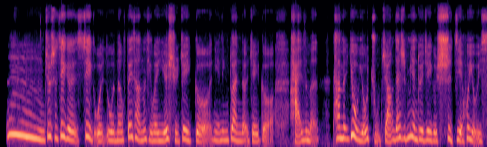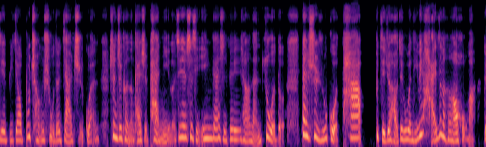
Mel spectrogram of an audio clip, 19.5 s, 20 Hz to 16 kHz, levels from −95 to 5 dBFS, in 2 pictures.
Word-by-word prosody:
嗯， 305 -10 +6
就 310 - +1
是 280 -3 -1
这 305 +4 +3
个 230 -5 +2
这 305 -4 0
个 210 - -9
我 195 - 0
我 210 -1 +1
能 205 +1 -3
非 295 +8 -1
常 235 -7 -3
能 235 - -2
体 215 - -5
会， 195 0 -1
也 200 +3 +3
许 230 -5 -3
这 215 +1 0
个 190 -1 -2
年 210 -1 -5
龄 215 0 -3
段 210 -6 -1
的 195 - -5
这 190 -2 -3
个 - - -7 0.3
孩 - - -1
子 220 - -2
们， 215 +2 -4 0.3
他 270 - 0
们 260 -2 +1
又 320 -8 +6
有 200 +1 +1
主 195 -6 -7
张， 195 +7 -3
但 255 +3 0
是 255 - -3
面 280 -1 +2
对 225 -1 +1
这 220 0 +1
个 195 -1 -2
世 250 +5 +4
界， 210 0 0
会 260 +4 -2
有 210 - -2
一 - - -5
些 210 +4 -2
比 200 0 -12
较 215 +1 -3
不 295 +9 -2
成 215 -5 -5
熟 200 - -5
的 200 +2 -4
价 190 - -4
值 180 - -4
观， 205 +6 -8 0.2
甚 305 -3 +3
至 260 0 +1
可 235 -2 -4
能 215 0 -8
开 205 -1 -4
始 - - -5
叛 - - -3
逆 - - -6
了， - - -14
这 280 - -2
件 280 0 +3
事 285 - +2
情 220 -5 -4
应 255 +1 +1
该 255 0 -1
是 225 -5 -5
非 230 +1 -2
常 195 -3 -5
难 165 -3 -7
做 245 +10 +1
的。 - - -6 0.3
但 345 -3 +6
是 280 0 +2
如 225 +4 -1
果 445 - +2
他 270 0 +3 0.2
不 315 - +1
解 200 - +3
决 220 +3 +2
好 190 -4 -3
这 245 - -1
个 225 - 0
问 225 -3 +2
题 205 - -5
因 250 - -1
为 340 - +6
孩 390 - -3
子 345 - +1
们 290 - +2
很 215 - -4
好 195 0 +4
哄 - - -8
嘛， - - -7 0.2
对 - - +1
225 Hz, 305 characters per minute, -23 LUFS, 205-265 Hz, 0.3 s, 嗯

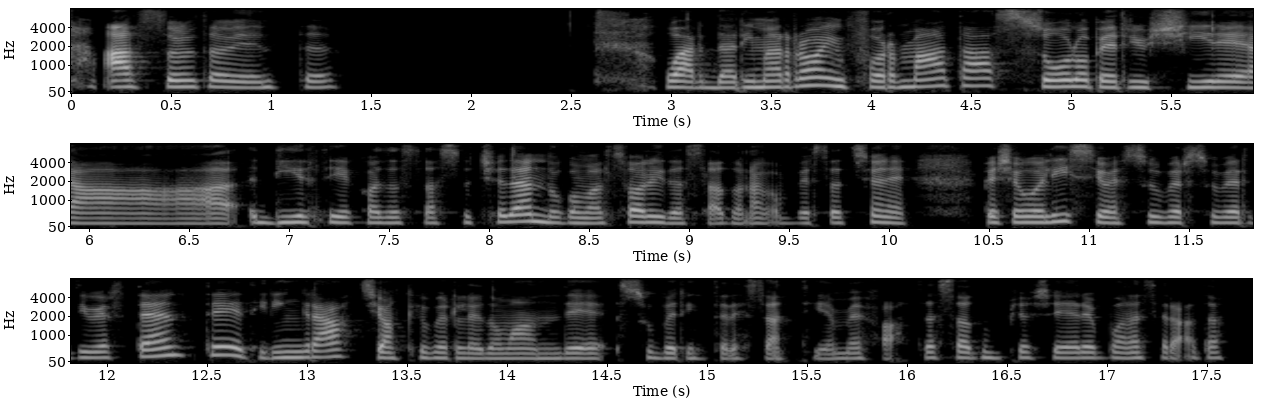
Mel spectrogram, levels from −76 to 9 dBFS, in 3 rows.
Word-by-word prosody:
Assolutamente. 225 -1 +4 1.7
Guarda, 205 -2 +4
rimarrò 220 +7 +4
informata, 245 +3 +2
solo 235 0 +3
per 215 -3 +3
riuscire 210 0 +1
a 175 -1 0
dirti, 210 +1 -1
che 200 - -1
cosa 195 -1 -3
sta 190 0 -8
succedendo. 220 +3 +2
Come 190 -1 -2
al 185 - -4
solito, 210 -3 +2
è - - -3
stata 180 0 -6
una 185 +2 -5
conversazione 190 +1 -4 0.4
piacevolissima 210 +1 +1
e - - -4
super, 200 -1 -2
super 195 -1 -3
divertente. 255 +8 +2
Ti - - -10
ringrazio 215 +3 +1
anche 190 +1 -4
per 190 -1 -4
le 180 -1 -3
domande 175 0 -3
super 185 -3 -5
interessanti 170 -1 -8
e 165 - -8
me 180 +1 -6
fa - - -10
t - - -35
è 200 - -2
stato 200 0 -4
un 195 - -7
piacere. 195 0 -3
Buona 190 0 -5
serata. 195 0 -7
200 Hz, 145 wpm, -25 LUFS, 190-220 Hz, 1.7 s, Assolutamente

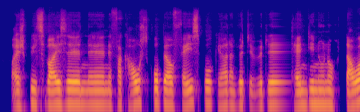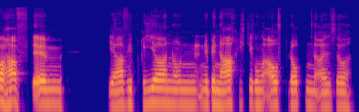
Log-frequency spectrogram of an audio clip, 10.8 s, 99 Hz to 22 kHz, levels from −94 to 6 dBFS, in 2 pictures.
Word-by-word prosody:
beispielsweise 140 +1 +2
'ne 140 0 -3
'ne 140 -1 -7
Verkaufsgruppe 140 +2 -1
auf 135 - 0
Facebook, 145 +1 -4
ja, 130 +1 -5
dann 135 -1 -10
würde 140 -2 -4
würde 140 +1 -1
Handy 135 +2 -2
nur 145 0 -2
noch 140 -1 -4
dauerhaft, 155 +3 +5
ähm, 150 -1 +4 0.7
ja, 135 +1 0
vibrieren 150 +1 +1
und 145 0 -4
'ne 145 - -2
Benachrichtigung 145 0 +1
aufploppen. 140 0 -2
Also, 130 0 -4
140 Hz, 120 wpm, -23 LUFS, 135-145 Hz, 0.7 s, dauerhaft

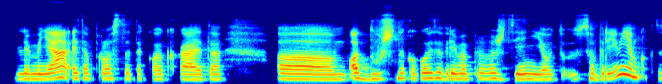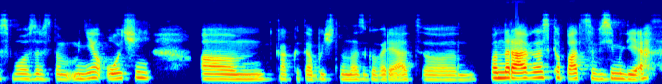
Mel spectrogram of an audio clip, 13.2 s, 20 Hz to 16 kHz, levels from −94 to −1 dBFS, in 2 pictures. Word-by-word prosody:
Для 180 +1 -3
меня 185 +6 +5
это 195 0 -3
просто 190 0 -6
такой 180 -1 -8
какая-то, 175 0 -2 0.5
а, 180 -3 +4
м, 170 0 -6
отдушина, 190 +1 0
какое-то 200 +2 -1
времяпровождение. 185 -2 -2
Я 170 - -1
вот, 170 0 -12
э, - - -15
со 190 +3 -7
временем, 255 - +2
как-то 195 - -18
с 190 - -14
возрастом, 180 -1 -7
мне 195 +4 -1
очень, 200 +3 -2 0.5
а, 175 -2 +3
м, 170 0 -3
как 170 -1 -10
это 165 - -5
обычно 165 +1 -8
у - - -1
нас 165 0 -4
говорят, 165 +1 -4
а, 155 -1 -5
м, 155 +1 -11
понравилось 210 +1 +8
копаться 195 -4 0
в - - -8
земле. 175 -2 0
180 Hz, 160 wpm, -24 LUFS, 170-195 Hz, 0.5 s, понравилось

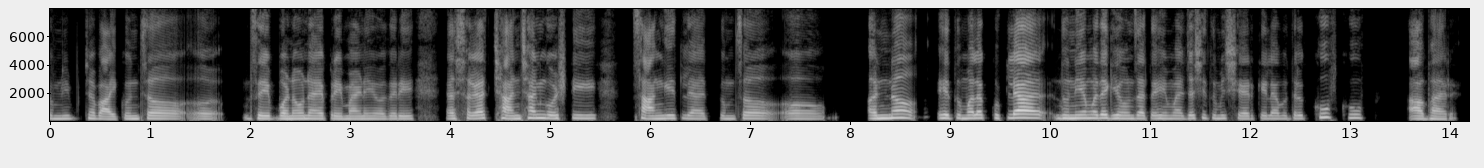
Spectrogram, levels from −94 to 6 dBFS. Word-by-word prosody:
तुम्ही 200 0 -2
तुमच्या 205 +2 -5
बायकोंचं 195 +1 0
अ, 185 -1 -6 0.4
जे 205 -3 +3
बनवणं 195 +1 +1
आहे 195 0 +2
प्रेमाने 190 -1 -1
वगैरे 190 0 -3
ह्या 200 +1 -7
सगळ्यात 220 +2 +1
छान-छान 240 +3 +3
गोष्टी 220 0 -1 0.4
सांगितल्यात. 205 0 0
तुमचं 200 0 -3
अ, 190 0 -5 0.5
अन्न 225 +2 +6 0.5
हे 235 0 +4
तुम्हाला 225 0 +3
कुठल्या 250 +1 +7 0.2
दुनियेमध्ये 230 +1 +4
घेऊन 215 -2 +1
जातं 210 -1 -2
हे 210 0 -1
माझ्याशी 215 +3 -4
तुम्ही 215 0 -3
शेअर 195 -2 -4
केल्याबद्दल 200 0 -5
खूप-खूप 270 -4 -3 0.6
आभार. 185 -1 -2
205 Hz, 125 wpm, -21 LUFS, 195-225 Hz, 0.6 s, कुठल्या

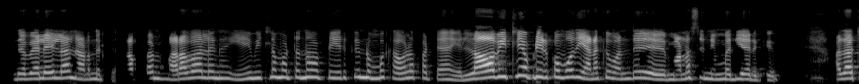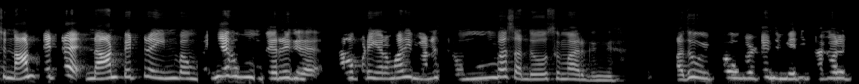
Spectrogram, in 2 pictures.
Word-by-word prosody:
இந்த 245 - -5
வேலையெல்லா 280 +3 +2
நடந்திருக்கு 240 -1 -7 0.2
அப்போ 245 +4 -12 0.2
பரவாயில்லங்க 295 +4 -1 0.2
என் 280 +2 -5
வீட்டில 295 +4 -6
மட்டும் 320 -1 -5
தான் 335 0 -1
அப்படி 305 -1 -8
இருக்குன்னு 315 +1 -4
ரொம்ப 295 +4 -5
கவலப்பட்டேன். 265 -3 -6
எல்லா 260 +5 +5 0.2
வீட்லயும் 375 +3 +3
அப்படி 345 0 +3
இருக்கும்போது 335 +1 -2
எனக்கு 260 +5 0
வந்து 270 +4 -6 0.4
மனசு 285 +6 -4
நிம்மதியா 240 0 -2
இருக்கு. 200 0 -12 0.7
அதாச்சும் 275 +3 0
நான் 380 +4 +7
பெற்ற 365 +4 +4 0.3
"நான் 305 +6 +7
பெற்ற 345 +3 -2 0.2
இன்பம் 280 -2 -4
வையகமும் 335 -2 +3
பெருக!" 285 +1 +2 0.6
அப்படிங்கிற 280 -2 -2
மாரி 335 +3 +2
மனசு 300 +6 -5 0.2
ரொம்ப 285 +7 -5 0.2
சந்தோசமா 245 +1 -5
இருக்குங்க. 190 -2 -10 0.7
அதுவும் 310 +1 -3
இப்போ 305 +4 -7
உங்கள்ட்ட 280 +2 -5
இந்த 275 -3 -3
மாரி 270 +4 -2 0.2
தகவல். 285 +2 -2
285 Hz, 145 wpm, -23 LUFS, 255-315 Hz, 0.7 s, நான்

